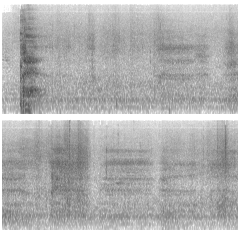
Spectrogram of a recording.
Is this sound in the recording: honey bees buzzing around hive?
yes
